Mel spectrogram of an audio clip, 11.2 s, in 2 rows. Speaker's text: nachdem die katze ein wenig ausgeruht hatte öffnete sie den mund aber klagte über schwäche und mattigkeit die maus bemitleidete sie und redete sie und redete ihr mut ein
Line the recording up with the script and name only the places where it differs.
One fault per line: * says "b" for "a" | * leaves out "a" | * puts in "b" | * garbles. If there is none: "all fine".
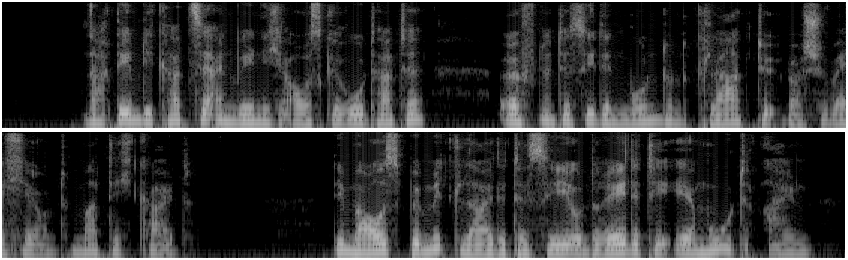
* says "und" for "aber"
* leaves out "sie und redete"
